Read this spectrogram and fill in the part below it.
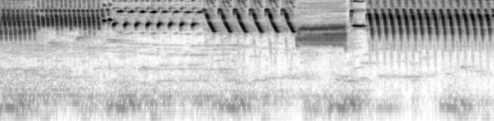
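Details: Canary in continuous song: fast even trills, clipped repeated notes, a few falling whistles, a coarse buzzy roll, a high piping note, then a loud rapid trill.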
